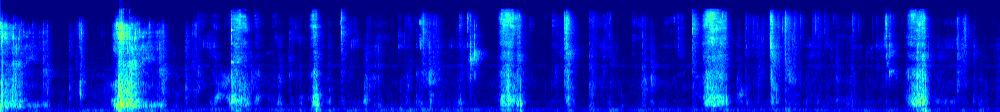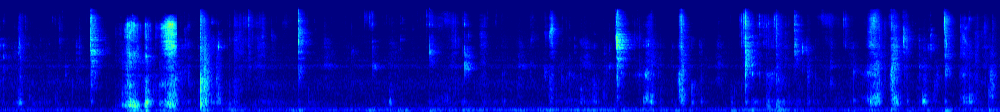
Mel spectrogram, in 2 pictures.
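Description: Close-miked eating sounds of garlic-butter lobster tail and citrus: irregular short bites, chewing and mouth noises, with the handling of lemon and orange pieces.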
